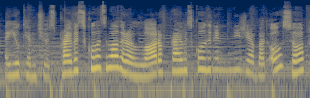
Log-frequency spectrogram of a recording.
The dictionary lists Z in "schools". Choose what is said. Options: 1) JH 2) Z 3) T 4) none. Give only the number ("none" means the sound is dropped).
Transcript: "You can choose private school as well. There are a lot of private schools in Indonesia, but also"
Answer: 2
